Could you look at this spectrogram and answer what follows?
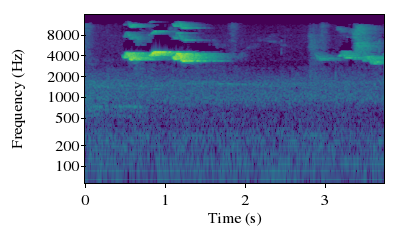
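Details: Ultramarine grosbeak kept as a tournament songbird in Aracaju, Sergipe, Brazil: one short warbled phrase of quick, high, slightly rising and falling notes lasting about a second, followed by quiet and a faint later note.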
